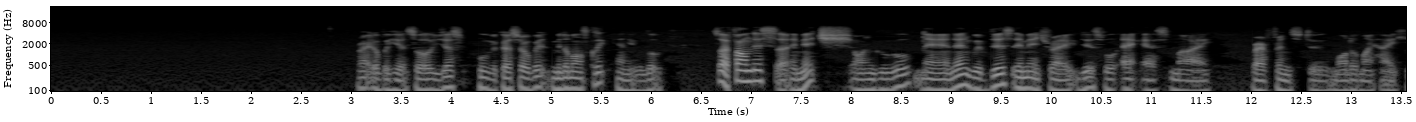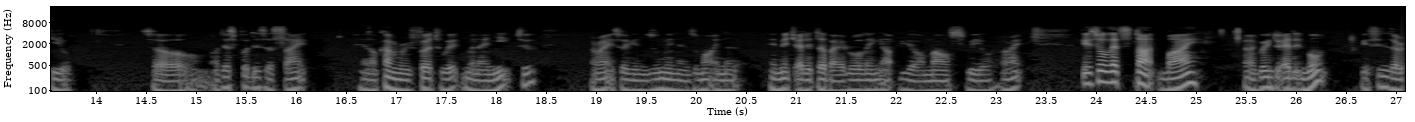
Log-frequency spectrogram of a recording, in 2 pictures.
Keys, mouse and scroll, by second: 0.3-5.4 scroll up 1, 5.4 middle click, 6.0-6.4 scroll up 1, 6.8-7.8 scroll down 1, 7.8-15.5 scroll up 1, 15.5-16.8 drag, 17.3-17.6 scroll down 1, 19.0-19.3 scroll up 1, 19.6-21.5 scroll down 1, 21.5 scroll up 1, 21.7-22.4 scroll down 1, 23.4 middle click, 24.2 scroll up 1, 24.5 middle click, 24.9-25.7 scroll down 1, 25.8 Tab, 26.3-26.6 scroll down 1, 26.6 middle click, 26.9-27.0 scroll up 1.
